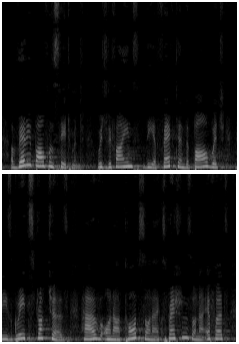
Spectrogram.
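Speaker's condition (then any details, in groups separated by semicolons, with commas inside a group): No condition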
